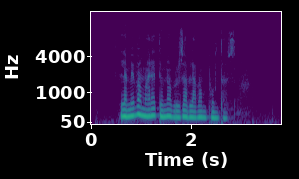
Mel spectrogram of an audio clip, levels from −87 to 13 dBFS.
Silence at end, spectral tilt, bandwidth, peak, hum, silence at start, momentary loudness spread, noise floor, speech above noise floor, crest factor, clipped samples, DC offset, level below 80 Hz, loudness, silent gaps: 0.95 s; -8.5 dB/octave; 9 kHz; -22 dBFS; none; 0.6 s; 13 LU; -77 dBFS; 41 dB; 16 dB; under 0.1%; under 0.1%; -72 dBFS; -36 LUFS; none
